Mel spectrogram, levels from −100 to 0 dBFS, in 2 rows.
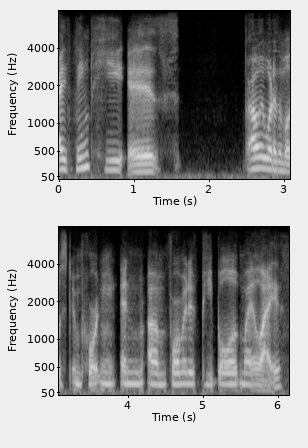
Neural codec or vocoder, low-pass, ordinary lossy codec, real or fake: autoencoder, 22.05 kHz, a latent of 192 numbers a frame, VITS, trained on many speakers; 7.2 kHz; Opus, 16 kbps; fake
